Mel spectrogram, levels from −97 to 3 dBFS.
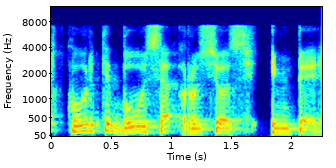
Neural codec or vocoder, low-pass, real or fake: none; 7.2 kHz; real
